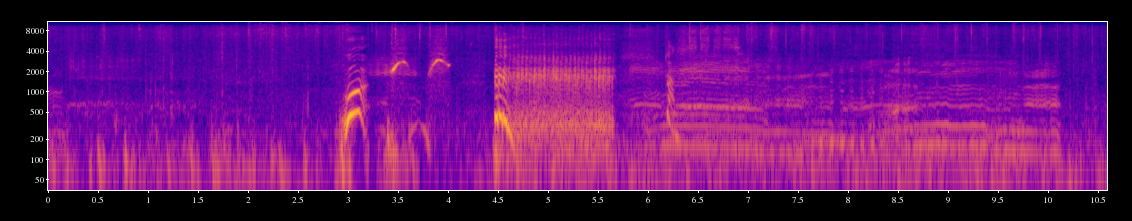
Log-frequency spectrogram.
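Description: Sheep in a flock bleat loudly in several overlapping calls as they are given salt, with rustling and shuffling of the animals around them and soft background noise between cries.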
